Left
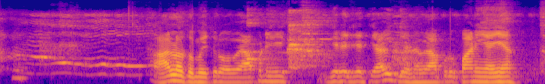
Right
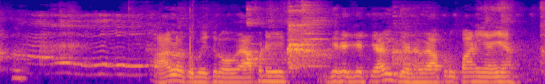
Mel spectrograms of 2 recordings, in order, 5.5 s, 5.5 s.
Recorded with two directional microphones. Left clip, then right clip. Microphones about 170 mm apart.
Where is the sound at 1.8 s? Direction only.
55° left (ahead or behind).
